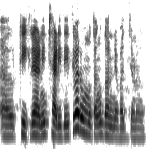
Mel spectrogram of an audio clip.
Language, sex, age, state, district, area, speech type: Odia, female, 30-45, Odisha, Cuttack, urban, spontaneous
